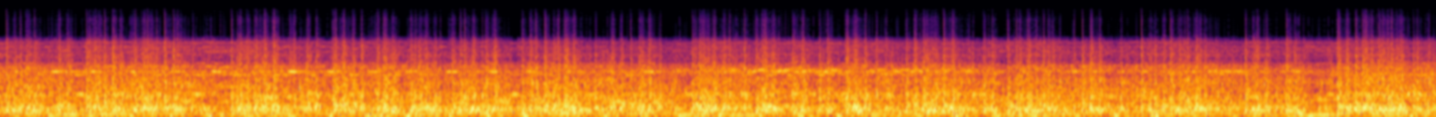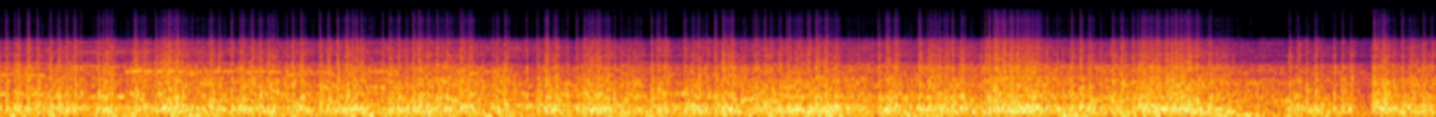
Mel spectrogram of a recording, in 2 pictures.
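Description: Fireworks display going off in a dense, continuous barrage of bangs and crackles, loud throughout and easing slightly near the end.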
